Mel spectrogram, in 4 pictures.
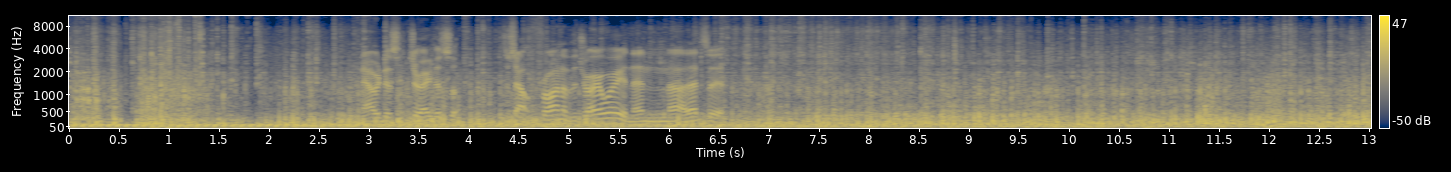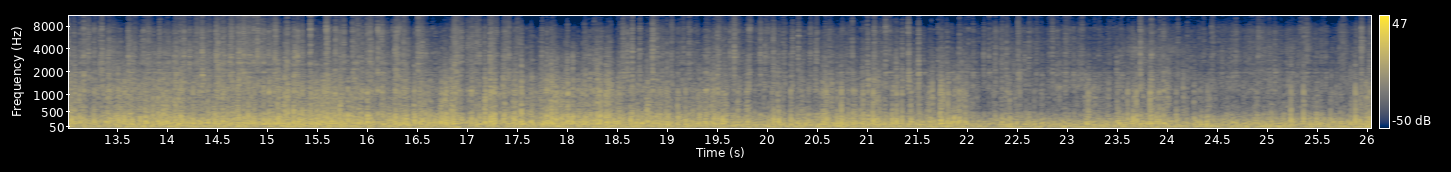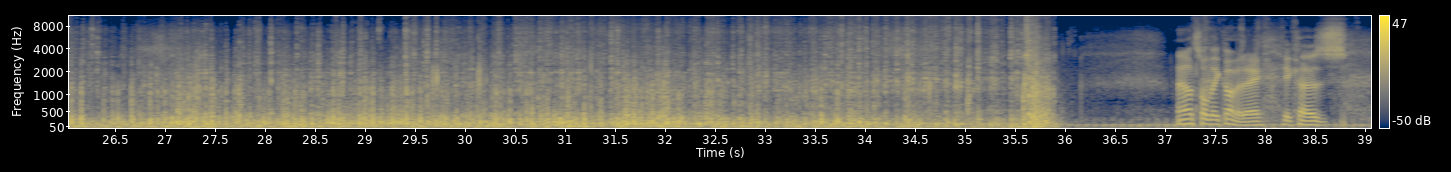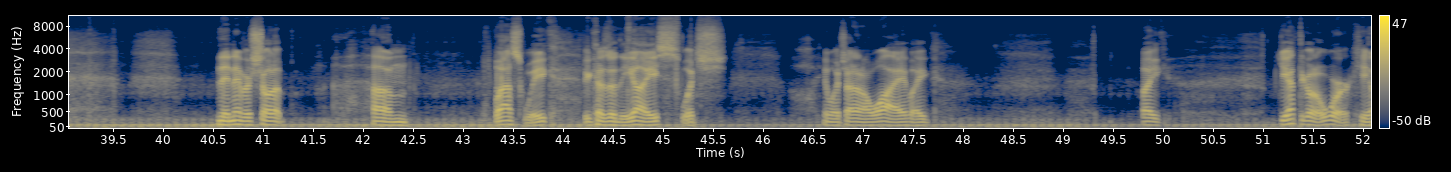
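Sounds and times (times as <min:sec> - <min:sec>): wheeled bin rolling: 0:00.0 - 0:36.3, 0:37.1 - 0:39.5.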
